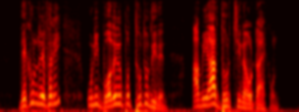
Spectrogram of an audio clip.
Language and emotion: Bengali, disgusted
